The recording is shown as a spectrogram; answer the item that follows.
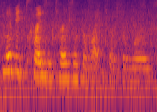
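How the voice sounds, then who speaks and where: A young woman acting a stern, exasperated small-town sheriff in a high school stage comedy, recorded on an echoey stage. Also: expressive, quick pace, background noise, lightly acted. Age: teen.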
